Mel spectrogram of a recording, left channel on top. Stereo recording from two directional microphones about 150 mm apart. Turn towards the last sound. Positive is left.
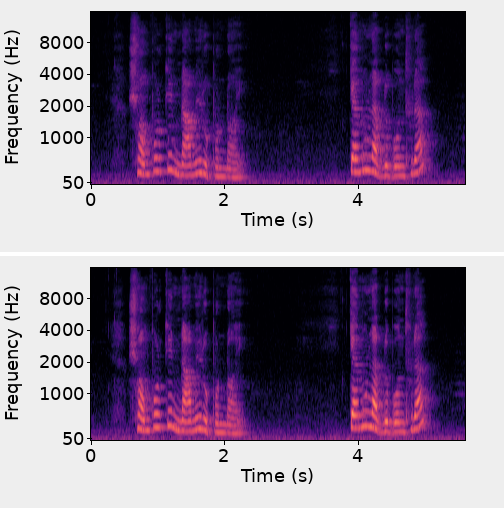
turn(degrees=-20)  # may be behind; listen again after turning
